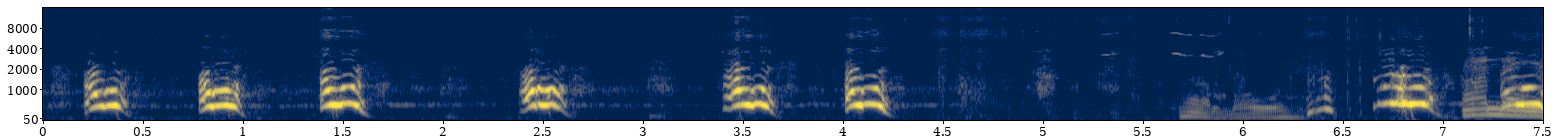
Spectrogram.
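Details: A Redbone Coonhound on a night raccoon hunt bays at a treed coon, giving seven hoarse, ringing barks roughly every half second; a man then speaks to the hound as the barking resumes.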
